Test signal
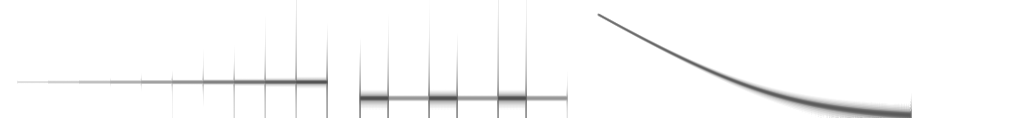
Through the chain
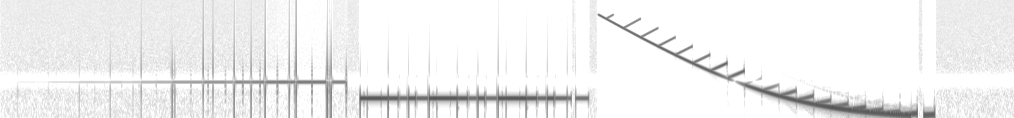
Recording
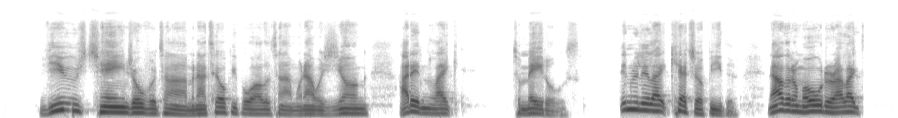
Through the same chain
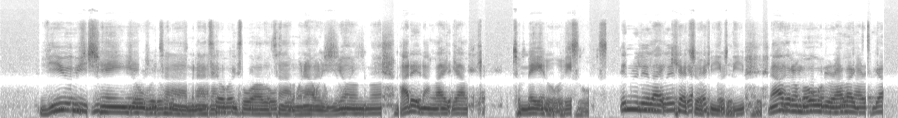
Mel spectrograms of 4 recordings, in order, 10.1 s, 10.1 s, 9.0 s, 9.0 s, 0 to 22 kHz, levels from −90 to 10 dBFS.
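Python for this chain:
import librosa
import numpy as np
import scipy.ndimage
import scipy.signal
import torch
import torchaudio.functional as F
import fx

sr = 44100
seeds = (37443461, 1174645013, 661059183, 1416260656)

y = fx.reverse_delay(x, sr, ms=173, wet_db=-8.5)
y = fx.dynamic_eq(y, sr, hz=260.0, q=2.6, threshold_db=-39.0, ratio=4.0, max_db=7)
y = scipy.signal.sosfilt(scipy.signal.cheby1(2, 1.0, [840.0, 2300.0], 'bandstop', fs=sr, output='sos'), y)
y = fx.env_flatten(y, sr, amount_pct=70)
y = y * librosa.db_to_amplitude(-6.0)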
